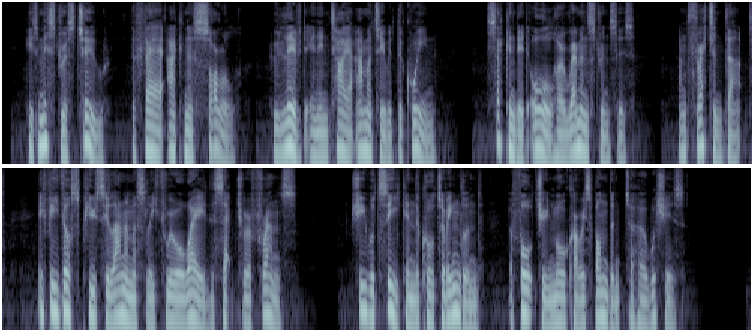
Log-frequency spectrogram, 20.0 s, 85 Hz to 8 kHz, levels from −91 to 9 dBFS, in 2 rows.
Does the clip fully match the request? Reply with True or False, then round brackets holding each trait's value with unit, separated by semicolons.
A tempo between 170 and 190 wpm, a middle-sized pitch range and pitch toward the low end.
False (140 wpm; 4.3 semitones; 110 Hz)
